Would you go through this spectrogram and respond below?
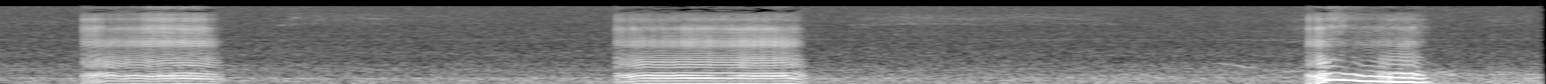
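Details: Sleeping cat: three slow, buzzing, rattly snores about every three seconds, with steady low background hiss between; snoring.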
